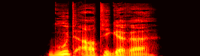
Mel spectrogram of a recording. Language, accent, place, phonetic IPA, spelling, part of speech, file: German, Germany, Berlin, [ˈɡuːtˌʔaːɐ̯tɪɡəʁə], gutartigere, adjective, De-gutartigere.ogg
- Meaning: inflection of gutartig: 1. strong/mixed nominative/accusative feminine singular comparative degree 2. strong nominative/accusative plural comparative degree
